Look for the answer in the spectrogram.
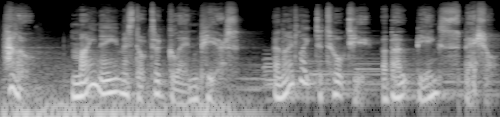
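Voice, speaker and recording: A reassuring game doctor, steady middle pitch, echoey hall sound, music under it. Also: male voice, measured pace. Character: cheery male doctor in a recorded message. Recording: game audio with long reverb.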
